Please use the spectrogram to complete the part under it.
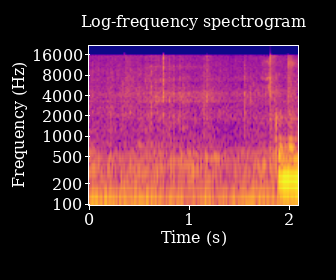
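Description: A spoon scrapes and stirs pasta in a metal pan.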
